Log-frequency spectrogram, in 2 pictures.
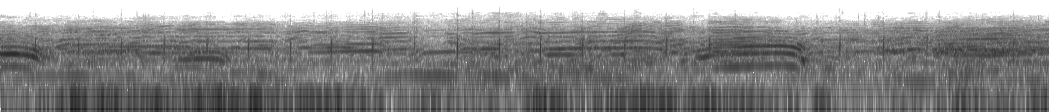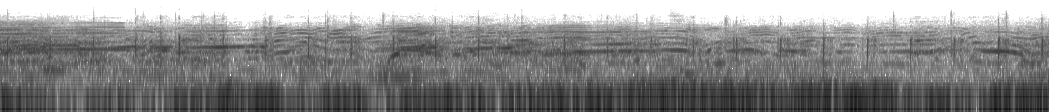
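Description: Spectators at an athletics track shouting and calling out to the runners, many high-pitched voices overlapping. A low rumble builds in the last couple of seconds.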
